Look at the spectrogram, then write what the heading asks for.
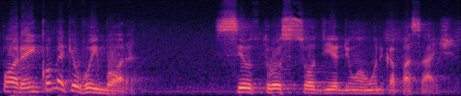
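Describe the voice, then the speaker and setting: A man's voice: mid-range voice, very animated, fairly quick, a bit bright, a little hiss or hum. A middle-aged man telling a personal story as an interview guest, repeating phrases for emphasis.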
